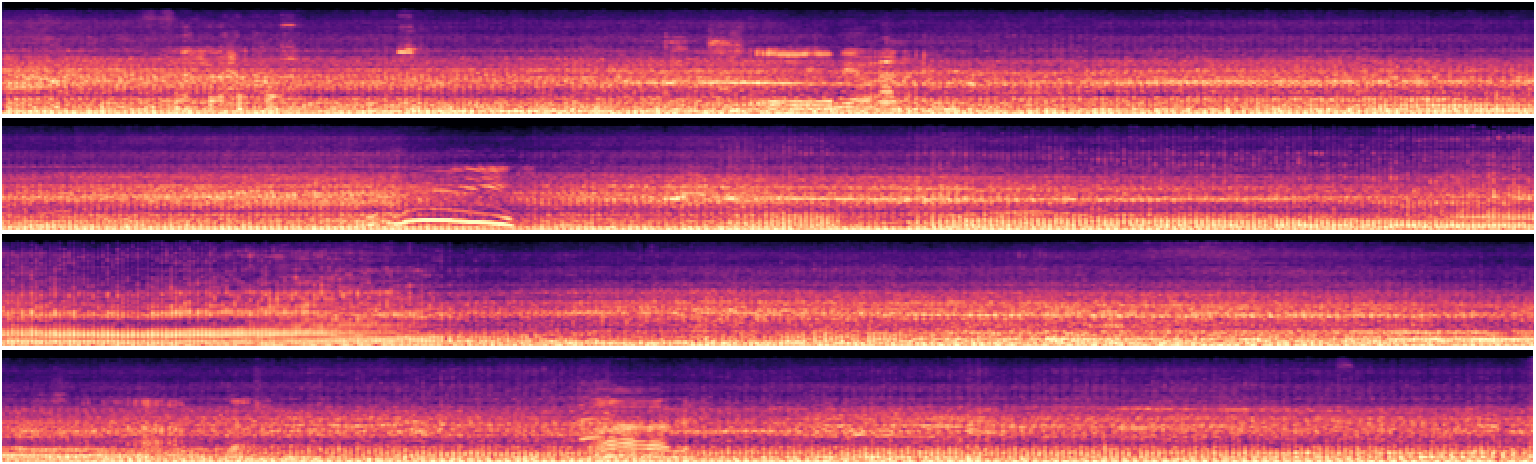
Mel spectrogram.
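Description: Motorcycle engine running steadily at low speed, heard from the rider's own bike, with other motorcycles passing and revving close by. Their engines sweep up and down in pitch a few times, the longest about halfway through.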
